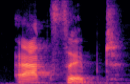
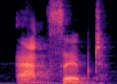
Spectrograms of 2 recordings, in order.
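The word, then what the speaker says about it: accept: যদি 2 number C এর পরে ই বসে যায় তখন কিন্তু আমাদেরকে একটা সি এর উচ্চারণ করতে হবে ক, আর একটা সি এর উচ্চারণ করতে হবে দন্ত স।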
